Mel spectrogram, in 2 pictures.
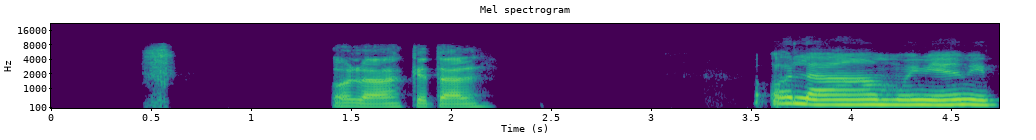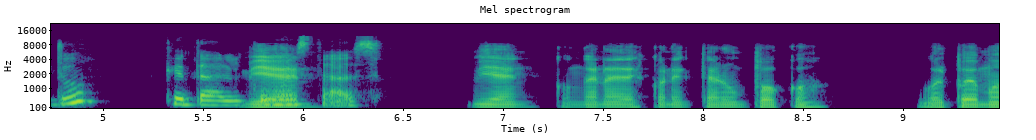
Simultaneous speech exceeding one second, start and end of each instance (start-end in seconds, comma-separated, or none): none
